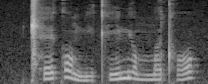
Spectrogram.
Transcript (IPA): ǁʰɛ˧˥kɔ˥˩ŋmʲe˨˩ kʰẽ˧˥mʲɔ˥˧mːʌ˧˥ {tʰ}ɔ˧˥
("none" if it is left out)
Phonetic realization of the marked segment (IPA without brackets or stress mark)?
tʰ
